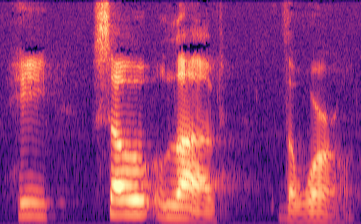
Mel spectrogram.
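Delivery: drawn-out emphasis. Real, not acted. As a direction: let each word hang in the air. Preacher savours the key verse.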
